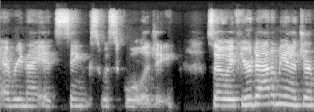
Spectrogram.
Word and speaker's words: Schoology: give a psa that it has one l and not two um so it's not like zoology but it's schoology um just so you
